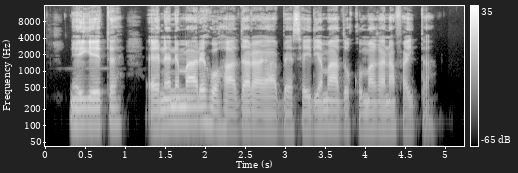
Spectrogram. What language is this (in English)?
Kikuyu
